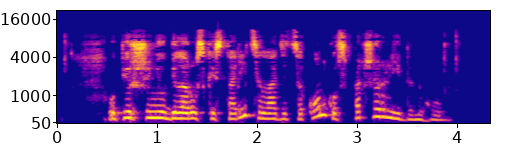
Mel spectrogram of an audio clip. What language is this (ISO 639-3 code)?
bel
